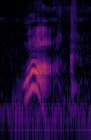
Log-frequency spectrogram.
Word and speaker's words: walk: Now we can make it into a word like this, walk. The calf will walk. This A doesn't say ah, it says aw. It's a short O sound, awk.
